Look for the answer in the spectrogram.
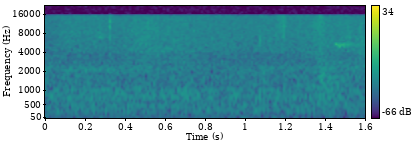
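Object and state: Nothing is struck.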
